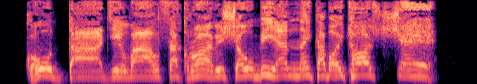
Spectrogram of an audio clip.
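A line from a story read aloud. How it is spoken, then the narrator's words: Hoarse shout. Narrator (Russian): закричал охрипшим голосом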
